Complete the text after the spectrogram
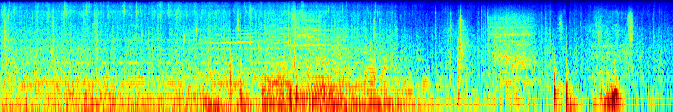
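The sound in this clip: Rain pattering on the roof of a hut at night: a dense, steady hiss of drops with a few sharper knocks and taps standing out near the end, loud and continuous.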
